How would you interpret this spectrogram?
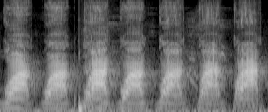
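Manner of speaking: quacking guac guac as a duck. Acted. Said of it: "What did the avocado sound like".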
